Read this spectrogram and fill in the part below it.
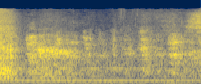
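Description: A dog pants quickly at close range, with soft rhythmic breaths and a faint whimpery edge, quiet and without competing noise.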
